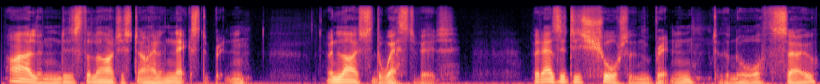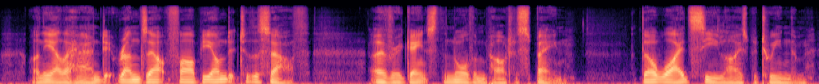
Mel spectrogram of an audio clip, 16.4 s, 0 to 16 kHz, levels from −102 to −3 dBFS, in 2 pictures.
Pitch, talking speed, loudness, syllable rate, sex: 95 Hz, 195 wpm, -20 LUFS, 4.9 syllables/s, male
